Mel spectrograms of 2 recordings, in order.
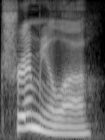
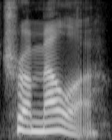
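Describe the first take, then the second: First: The word is said as 'tremula'. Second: The word is said as 'tremella'. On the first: The speaker calls it wrong. "It's not tremula" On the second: The speaker calls it right. "It's tremella"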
